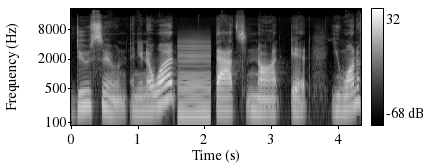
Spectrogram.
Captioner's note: buzzer sound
